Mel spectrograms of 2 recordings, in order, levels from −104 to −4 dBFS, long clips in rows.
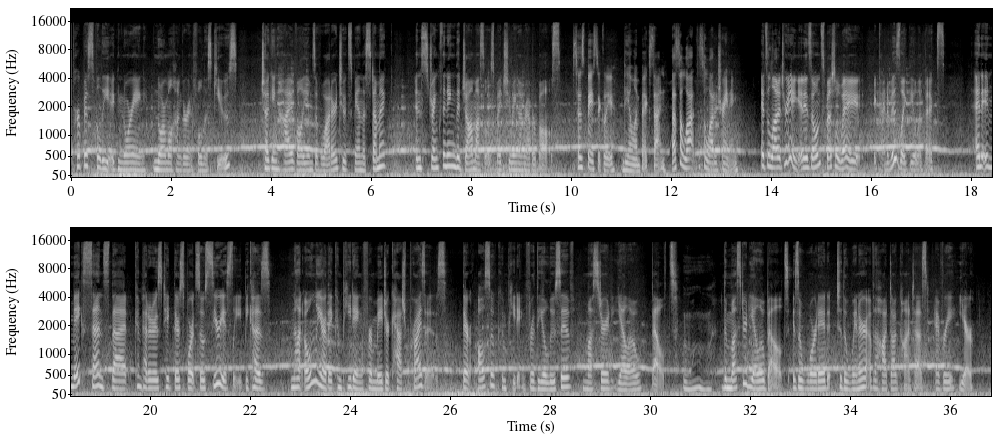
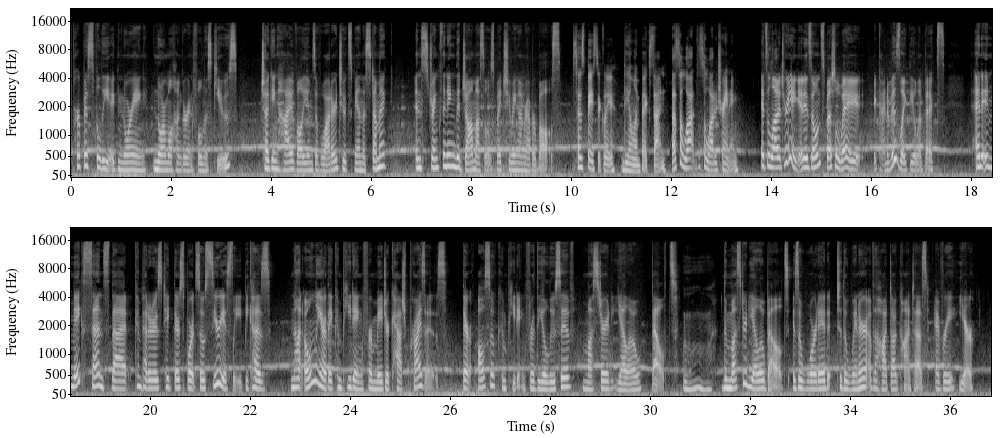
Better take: second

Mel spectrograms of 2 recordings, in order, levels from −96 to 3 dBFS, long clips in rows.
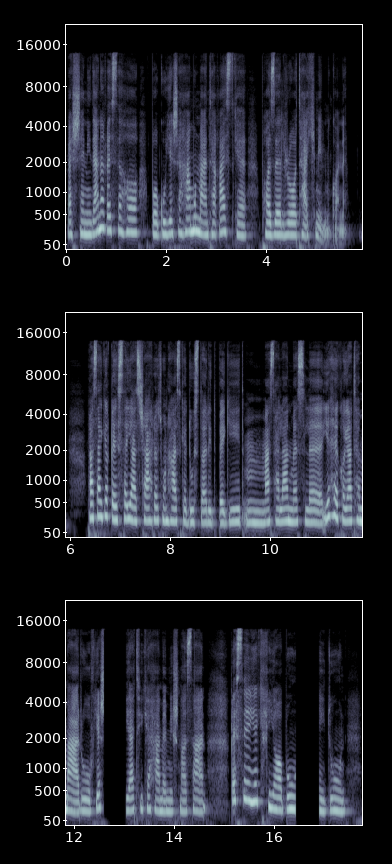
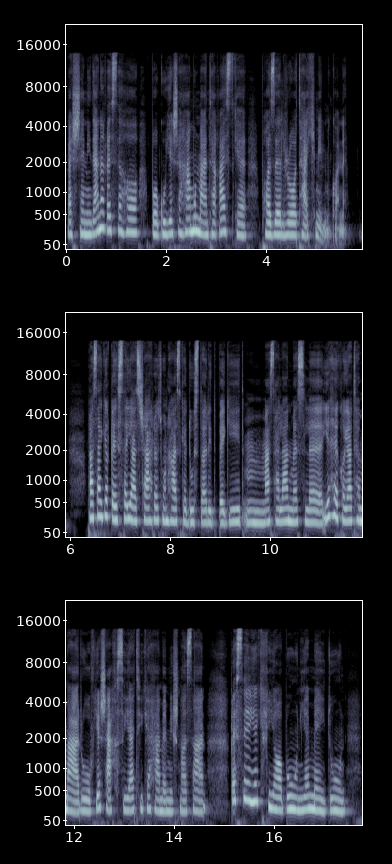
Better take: second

